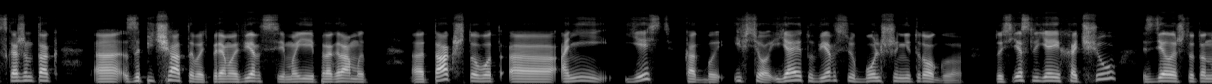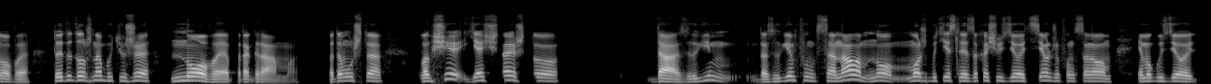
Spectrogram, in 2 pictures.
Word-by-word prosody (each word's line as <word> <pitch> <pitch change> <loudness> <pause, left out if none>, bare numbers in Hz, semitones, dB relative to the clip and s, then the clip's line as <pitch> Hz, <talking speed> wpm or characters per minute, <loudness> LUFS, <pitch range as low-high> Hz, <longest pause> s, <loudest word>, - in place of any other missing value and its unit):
скажем 180 +2 0
так, 175 -2 +1 0.3
а, 130 0 +4
запечатывать 170 - +3
прямо 130 -1 +3
версии 140 -2 0
моей 130 +2 0
программы, 130 -1 +2 0.4
а, 120 0 0
так, 235 +6 +6
что 155 -3 -1
вот, 145 0 -2
а, 125 -2 +3
они 150 +2 -3
есть, 165 - -4
как 130 -4 -1
бы, 115 0 -6
и 175 - -13
всё. - - -2
Я 170 +8 +2
эту 180 -5 -6
версию 170 +1 -2
больше 155 +5 -4
не 145 -1 -5
трогаю. 100 - -4 0.3
То 130 - -6
есть, 130 - -3
если 185 -1 0
я 175 +1 +4
и - - +2
хочу 235 - -1 0.2
сделать 145 +4 +2
что-то 145 +2 -4
новое, 115 -6 -2 0.2
то 170 - +2
это 200 +3 0
должна 195 0 +1
быть 175 -2 -10
уже 170 0 0 0.2
новая 160 -8 +4
программа. 105 -7 -2 0.3
Потому 170 +3 -1
что 160 -4 +1 0.3
вообще 155 - +3
я 170 +8 +1
считаю, 200 +2 0
что 160 -4 -2 0.9
Да, 115 - +7
с 105 - -12
другим, 175 - -7
да, 130 - -3
с - - -9
другим 180 +8 -2
функционалом. 175 +1 +2
Но, 170 -2 0
может 175 +2 -2
быть, 165 +2 -11
если 170 -1 -1
я 160 - +2
захочу 170 +2 -3
сделать 165 -1 -2
с - - -6
тем 185 0 0
же 160 - -8
функционалом, 150 -2 -2 0.2
я 145 - -2
могу 155 +2 -1
сделать 145 -3 +1
155 Hz, 170 wpm, -24 LUFS, 130-175 Hz, 0.9 s, Да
